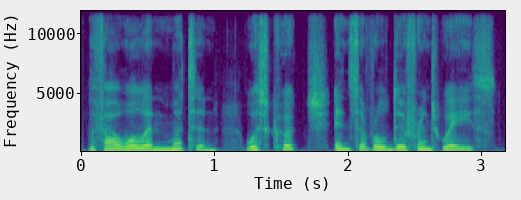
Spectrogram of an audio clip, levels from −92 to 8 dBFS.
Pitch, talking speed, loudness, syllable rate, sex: 225 Hz, 190 wpm, -17 LUFS, 5.5 syllables/s, female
